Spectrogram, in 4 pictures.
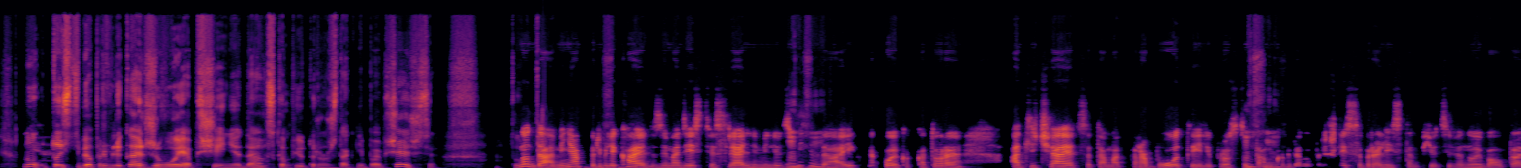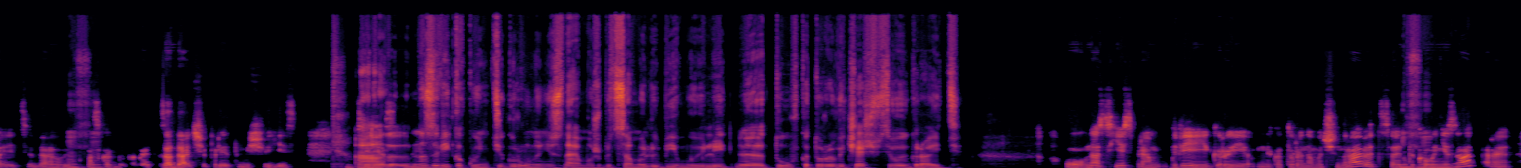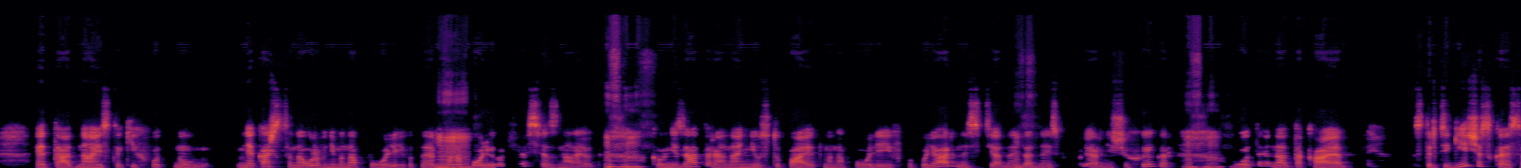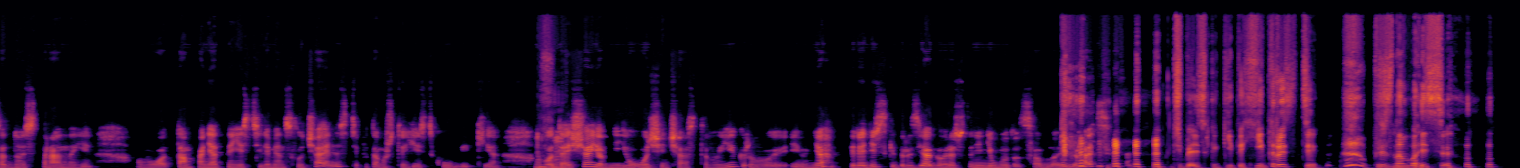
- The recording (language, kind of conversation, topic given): Russian, podcast, Почему тебя притягивают настольные игры?
- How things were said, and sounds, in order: other background noise; laugh; chuckle; laughing while speaking: "Признавайся!"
